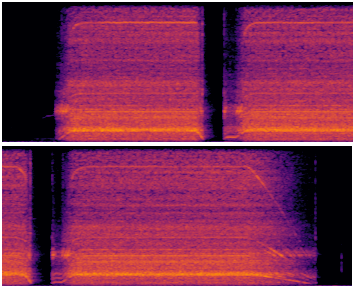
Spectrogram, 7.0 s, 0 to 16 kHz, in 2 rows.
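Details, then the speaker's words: DeWalt DCP580 planer motor reconnected with belt removed so drum doesn't spin: three short bursts of smooth steady high whine spinning up and down cleanly; motor runs fine. "That sounds fine. So our motor's good."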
